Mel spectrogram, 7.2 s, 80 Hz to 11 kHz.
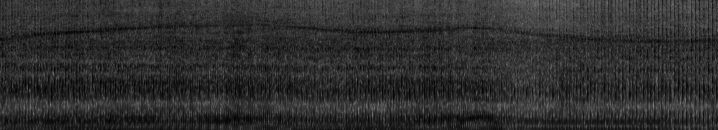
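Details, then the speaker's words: $300 supercharged Mazda Miata drift car, test drive in snow: engine running with odd wavering uneven note that comes and goes, then fully disappears; intermittent abnormal noise, cause unknown. "And then it goes away. And then it just fully went away. What is that sound? No car has ever made that sound before."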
